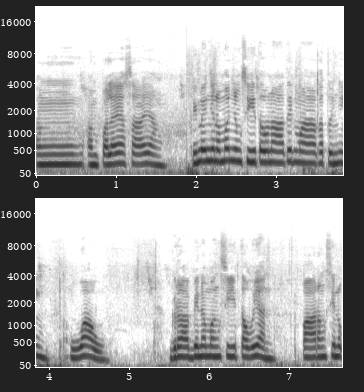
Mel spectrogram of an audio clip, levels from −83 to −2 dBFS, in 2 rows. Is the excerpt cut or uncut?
cut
